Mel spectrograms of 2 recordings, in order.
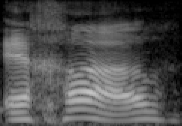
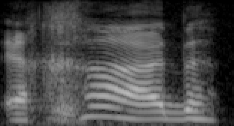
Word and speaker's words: echad: with your pronunciation because if i say echar with a resh instead of echad i'm saying another one rather than echad one therefore if i say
